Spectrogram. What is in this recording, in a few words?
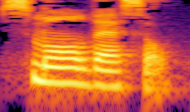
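"Small Vessel", English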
